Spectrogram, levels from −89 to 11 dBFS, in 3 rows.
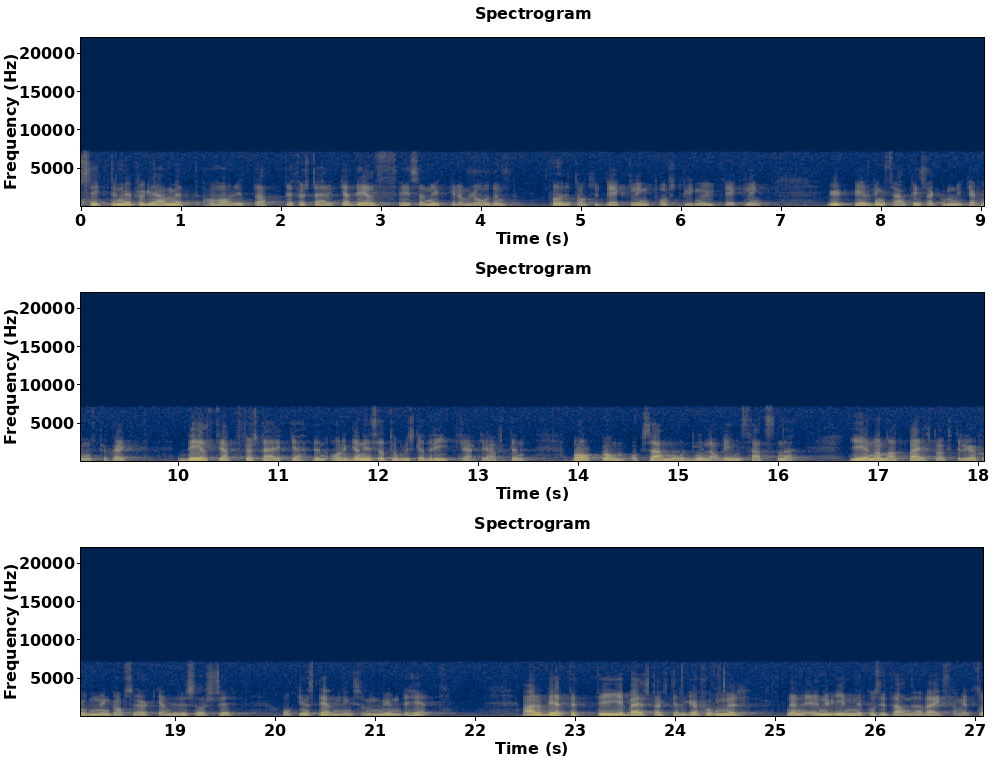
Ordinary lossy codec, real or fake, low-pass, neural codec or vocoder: none; real; 7.2 kHz; none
